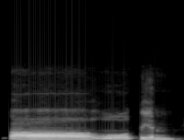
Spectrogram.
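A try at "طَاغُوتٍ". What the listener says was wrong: To-nya panjang, go-nya panjang.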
